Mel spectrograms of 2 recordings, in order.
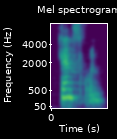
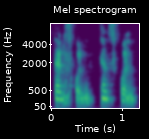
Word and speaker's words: kanskun: Can skun. Some people don't even pronounce put the vowel over here and it's become like a little shorter, which is kanskun, or kanskun.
